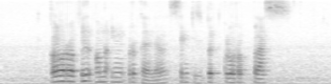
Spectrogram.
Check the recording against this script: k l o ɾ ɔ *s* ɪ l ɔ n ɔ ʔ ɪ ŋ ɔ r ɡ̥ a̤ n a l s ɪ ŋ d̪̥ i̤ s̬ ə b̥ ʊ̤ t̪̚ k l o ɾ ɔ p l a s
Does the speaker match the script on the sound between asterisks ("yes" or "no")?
no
